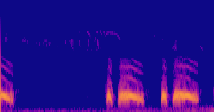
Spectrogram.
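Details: Spotted dove call of the thổ bầu style, used for trapping and training decoys: a short note followed by a long, slightly falling coo, repeated twice after a pause, in an otherwise quiet setting.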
